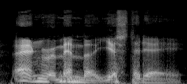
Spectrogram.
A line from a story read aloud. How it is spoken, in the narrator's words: he bellowed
